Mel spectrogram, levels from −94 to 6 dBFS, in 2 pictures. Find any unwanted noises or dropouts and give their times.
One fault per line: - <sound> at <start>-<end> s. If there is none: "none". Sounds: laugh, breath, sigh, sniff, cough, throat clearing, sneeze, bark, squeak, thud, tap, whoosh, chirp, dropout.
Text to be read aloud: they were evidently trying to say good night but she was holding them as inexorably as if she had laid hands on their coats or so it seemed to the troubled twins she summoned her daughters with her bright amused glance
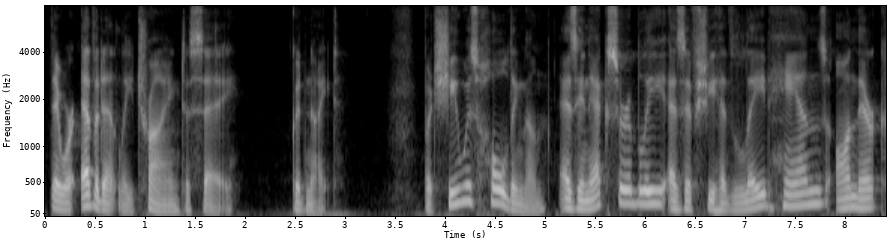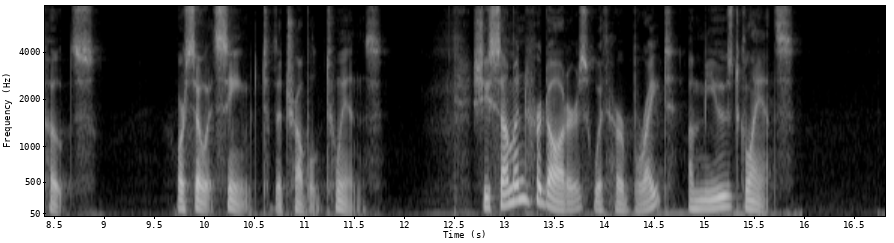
none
